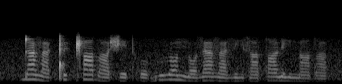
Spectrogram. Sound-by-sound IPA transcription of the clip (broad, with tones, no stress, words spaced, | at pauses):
ɖa˦va˨ ǃʏ˦ǁɔ˦dˤo˨ ʃe˨t̪ʰo˨ ɡu˦ðɔ˦ nɔ˨za˦va˨zi˨ zɜ˨tˤa˦ ɳi˨nɔ˨ dˤʏ˨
